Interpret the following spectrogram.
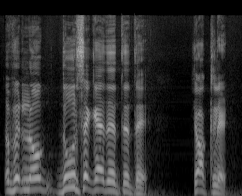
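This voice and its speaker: A man hosts a studio talk show and explains word origins like a teacher. His voice sits high and swings widely in pitch. The sound is dry and close. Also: lively intonation, normal speed, dry recording. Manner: explanatory, lecturing, formal Urdu vocabulary. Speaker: host.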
